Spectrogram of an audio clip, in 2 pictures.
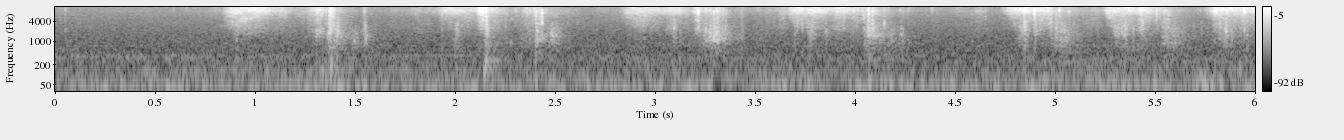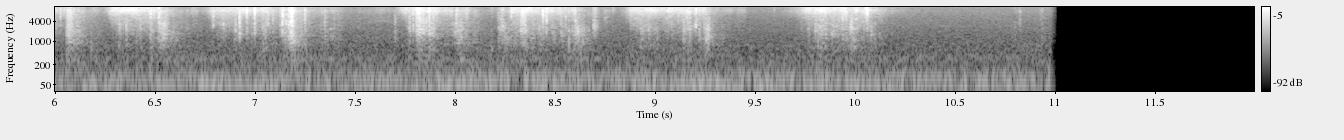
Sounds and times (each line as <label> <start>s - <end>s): Flipping the pages of a book 0.8s - 10.2s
